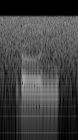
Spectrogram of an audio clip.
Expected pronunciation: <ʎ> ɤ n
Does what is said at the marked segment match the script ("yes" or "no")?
no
